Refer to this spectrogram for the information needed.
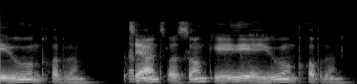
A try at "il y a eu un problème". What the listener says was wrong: Try and say it smoothly. It's not like Kyrie eleison. Like say like il y a eu un problème.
